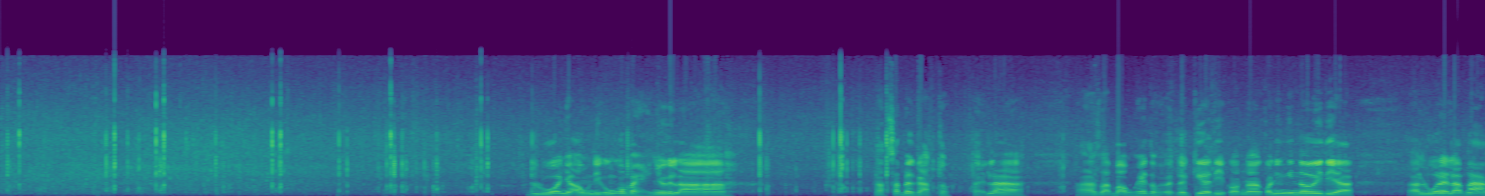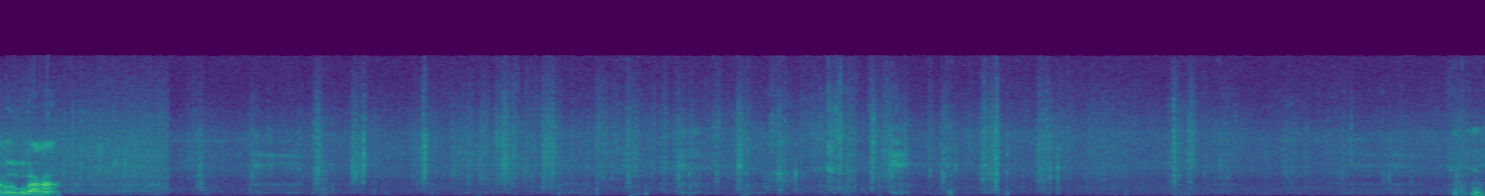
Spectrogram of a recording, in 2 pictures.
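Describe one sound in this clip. Footsteps crunch on dry leaves and twigs along a path.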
